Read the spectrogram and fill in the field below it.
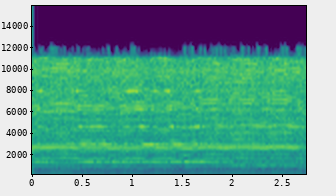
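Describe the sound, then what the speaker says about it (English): Sandpaper rubbed on a car brake disc, cleaning its holes, gives a continuous close scraping with a steady tone, holding even for nearly three seconds before easing off. "And then I sandpaper also these holes in this my brake disc"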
